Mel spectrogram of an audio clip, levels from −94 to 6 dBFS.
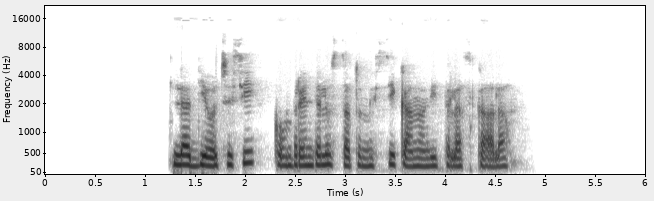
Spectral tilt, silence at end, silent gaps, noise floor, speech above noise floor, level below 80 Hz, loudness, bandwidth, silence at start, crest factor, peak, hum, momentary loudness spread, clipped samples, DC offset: -7.5 dB/octave; 1.4 s; none; under -90 dBFS; over 73 dB; -60 dBFS; -18 LUFS; 7.2 kHz; 1.25 s; 18 dB; -2 dBFS; none; 9 LU; under 0.1%; under 0.1%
